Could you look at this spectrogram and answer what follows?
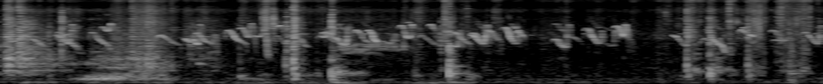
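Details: Captive Grey francolin chicks during feeding, giving a dense stream of short, high, hooked cheeps in quick succession, with pecking taps and brief low rustling between notes.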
